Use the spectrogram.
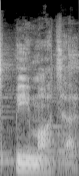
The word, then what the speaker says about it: Bimota: Plus, in Italy, I is pronounced EE. So you look at Lamborghini, you look at Ferrari, you look at pizza, you look at the Leaning Tower of Pisa. That's just how you say it.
